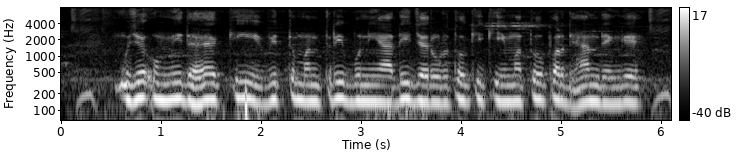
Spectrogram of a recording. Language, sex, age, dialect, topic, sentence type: Hindi, male, 18-24, Hindustani Malvi Khadi Boli, banking, statement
